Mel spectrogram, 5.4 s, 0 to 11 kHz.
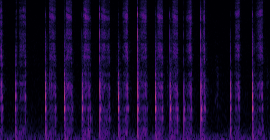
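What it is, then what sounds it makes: Chalk drawing on a chalkboard. A blue chalk stick held in the fingers draws a balloon string on a large, flat, solid black chalkboard. Fifteen short, separate scraping strokes rasp across the board, each with a squeaky tone near 740 Hz and a bright, gritty hiss. The strokes stop dead with almost no ring and little low end.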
